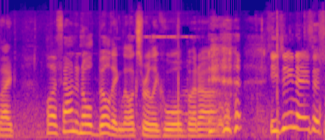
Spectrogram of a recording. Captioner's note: laughter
